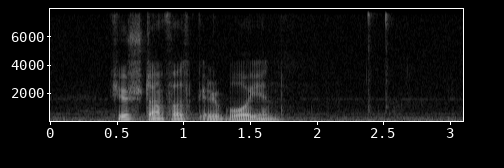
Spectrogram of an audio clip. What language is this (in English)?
Faroese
